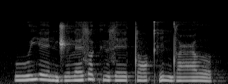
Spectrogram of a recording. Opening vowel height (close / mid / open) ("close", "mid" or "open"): close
